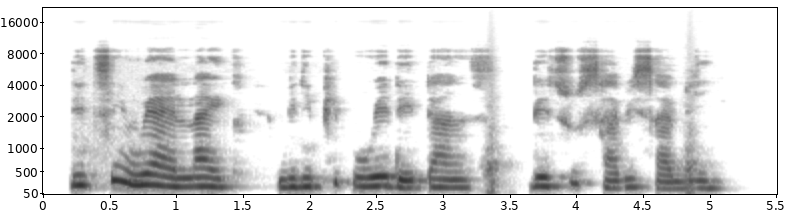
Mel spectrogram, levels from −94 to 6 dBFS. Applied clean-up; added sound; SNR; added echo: classical method log-MMSE.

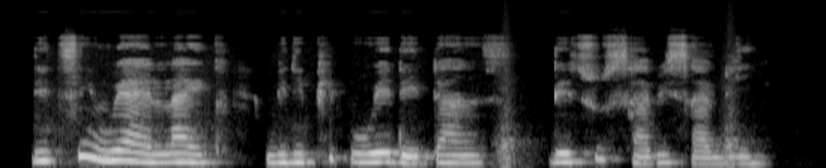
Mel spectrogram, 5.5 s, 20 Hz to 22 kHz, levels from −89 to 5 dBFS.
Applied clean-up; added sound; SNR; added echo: none; Whoosh, swoosh, swish; 19 dB; none.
